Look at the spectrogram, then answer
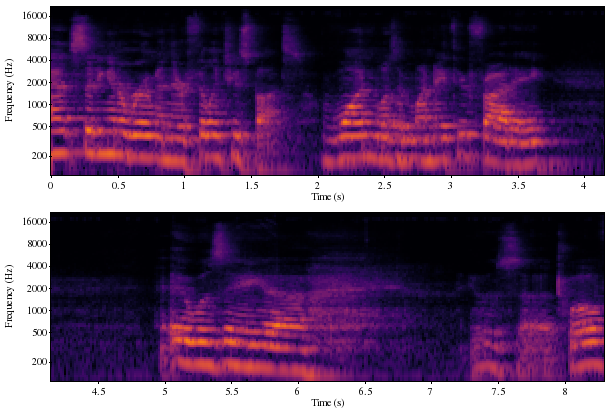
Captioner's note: sigh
